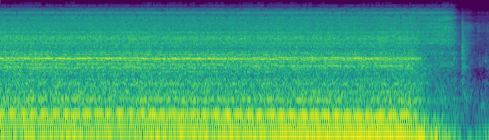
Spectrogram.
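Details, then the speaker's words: Jeep Cherokee, dormant eight years, running after an oil and fuel change: constant hiss and thin high whistle over the idle before shutting off. The owner attributes this to a couple of missing vacuum lines leaking. "there's a couple vacuum lines like I said earlier that are missing that are making some weird noises but once I replace those I think it's like sixty dollars for a whole set"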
